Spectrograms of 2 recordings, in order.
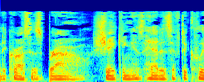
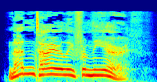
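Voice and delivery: high, lilting, louder reply; wryly amused sorcerer, high-voiced; 13 semitones higher, 6 dB louder than usual. A narrator's reading. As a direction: correct him with amused irony, pitch held high. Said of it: "with a wry smile".

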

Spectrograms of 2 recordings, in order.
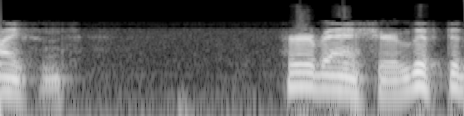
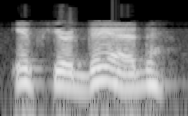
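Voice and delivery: higher-pitched reasoning; lightly voiced dispatcher, pitched up; sputtering intercom speaker; 6 semitones higher, slower than usual. A narrator's reading. Dispatcher arguing with the man who claims death, sputtering. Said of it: "the speaker sputtered".

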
